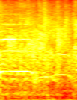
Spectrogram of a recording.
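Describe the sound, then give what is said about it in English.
A burst of audience clapping, dense and steady, filling the whole short moment at a fairly loud level before easing slightly near the end. “You can clap for it. Yeah, do it.”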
